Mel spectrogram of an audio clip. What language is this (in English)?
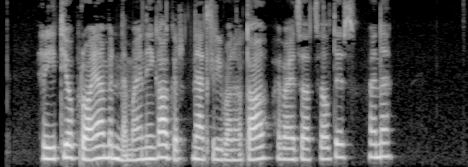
Latvian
